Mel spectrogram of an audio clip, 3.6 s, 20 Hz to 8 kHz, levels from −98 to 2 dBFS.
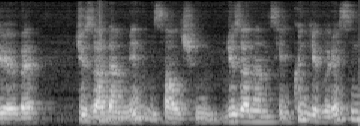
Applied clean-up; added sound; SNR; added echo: none; Snare drum; 18 dB; reverberation time 0.2 s.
